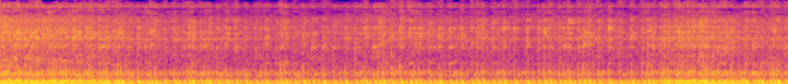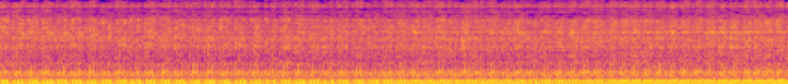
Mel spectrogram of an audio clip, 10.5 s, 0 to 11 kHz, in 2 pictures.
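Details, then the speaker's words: Yamaha 50HP (T50) outboard with water found in it: deep, lumpy, clattering rumble about three beats a second, missing and stumbling. It ran well briefly, then lost compression (zero psi); a dead cylinder. "well this just got even more interesting it ran good for a second with decent compression and then it smoked its compression"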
